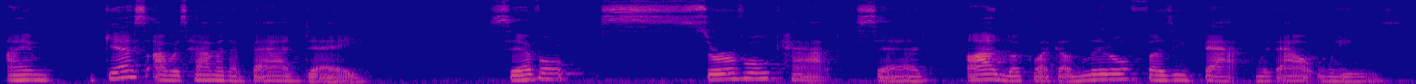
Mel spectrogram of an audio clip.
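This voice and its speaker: A woman's voice: fairly low pitch, takes it slowly, gravelly, slight background noise. A woman doing a sheepish little fennec fox. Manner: apologetic. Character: sheepish, big-eared male fennec fox. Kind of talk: children's storybook reading.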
